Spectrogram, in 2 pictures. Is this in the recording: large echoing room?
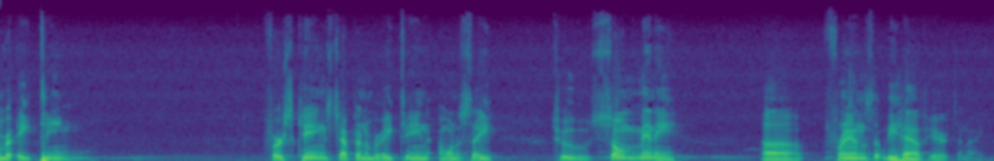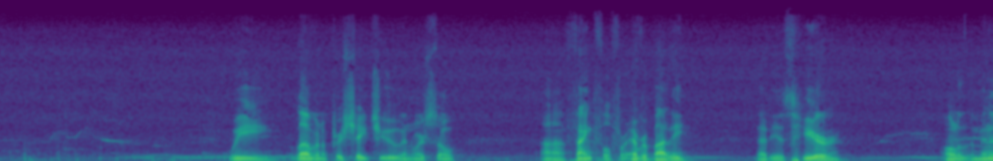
yes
